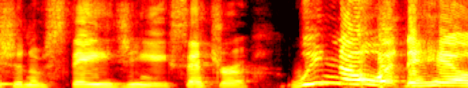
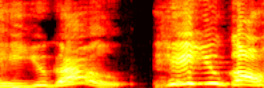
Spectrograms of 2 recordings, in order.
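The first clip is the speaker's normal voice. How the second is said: exasperated; 9 semitones higher than usual. Retold or imitated. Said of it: "I'm like".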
